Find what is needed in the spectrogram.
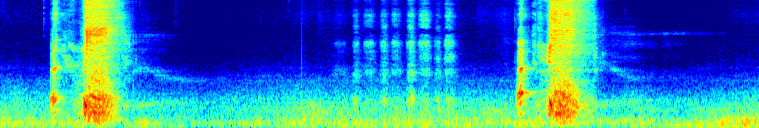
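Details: Person with a cold sneezing into a face mask: two forceful sneezes, each with a short in-breath before the burst, separated by a quiet pause with faint rustling.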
